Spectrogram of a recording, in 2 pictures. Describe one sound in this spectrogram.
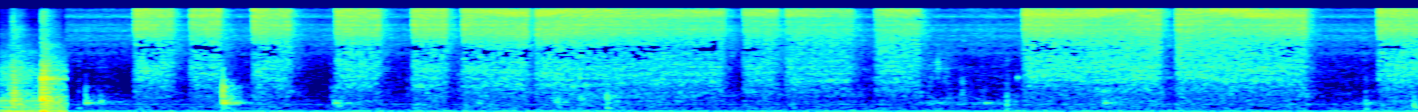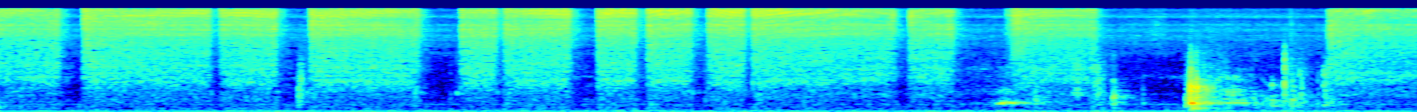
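A spray gun hisses in short, sharp bursts.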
